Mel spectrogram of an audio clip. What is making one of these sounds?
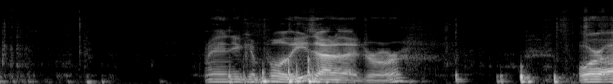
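Light plastic trays knock and clatter as they are lifted out and set down.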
